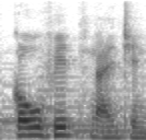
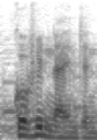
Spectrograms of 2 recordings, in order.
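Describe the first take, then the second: First: One sound in the phrase is stretched out long. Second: The sounds are kept short, without stretching. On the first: The speaker calls it right. "There is a stretch here" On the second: The speaker calls it wrong. "We you say COVID nineteen"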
